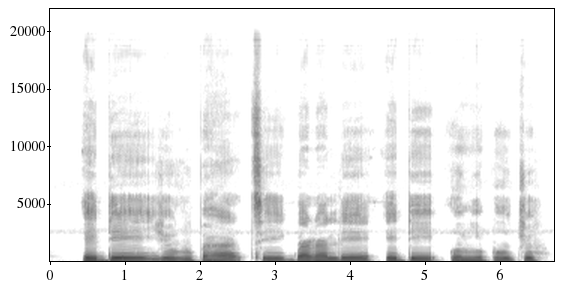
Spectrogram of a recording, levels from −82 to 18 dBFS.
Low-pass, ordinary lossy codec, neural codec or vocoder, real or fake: 19.8 kHz; none; vocoder, 44.1 kHz, 128 mel bands every 256 samples, BigVGAN v2; fake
